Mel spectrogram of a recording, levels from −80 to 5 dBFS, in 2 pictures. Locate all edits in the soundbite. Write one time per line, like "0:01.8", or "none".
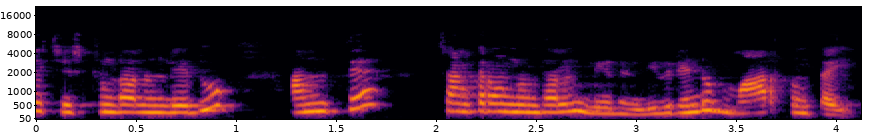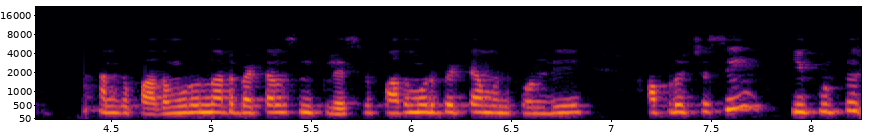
0:04.4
